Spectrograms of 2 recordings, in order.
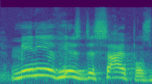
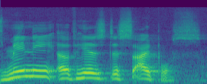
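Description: First: Said in the usual way. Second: Many of his disciples said slower and softer. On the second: Shown as a demonstration. Preacher repeating many of his disciples slowly and softly for the congregation. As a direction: draw out many of his disciples, slow and soft. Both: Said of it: "say many".

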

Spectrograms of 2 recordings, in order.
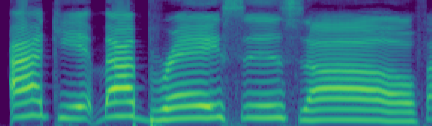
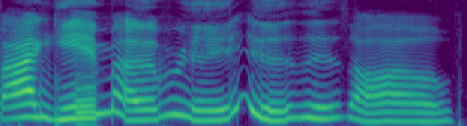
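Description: First: Very slow, high and loud, every word stretched; thrilled announcement. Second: Drawn-out delight. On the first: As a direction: savor each word like big news. Announcing braces coming off. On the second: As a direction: stretch it out dreamily at normal volume. Repeating the braces news. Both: Real, not acted.

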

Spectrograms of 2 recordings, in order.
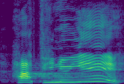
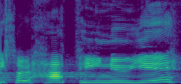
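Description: First: Higher, louder, laughing greeting; friendly. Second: Slow, flat greeting; unfriendly. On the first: Shown as a demonstration. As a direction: greet them warmly with a laugh. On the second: Real, not acted. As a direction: say it without any warmth. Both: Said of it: "It's not very friendly, is it?".

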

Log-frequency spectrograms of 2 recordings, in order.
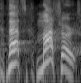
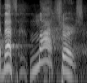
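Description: First: Said in the usual way. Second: "my" punched hard and stretched out; stress on "my". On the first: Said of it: "say it with me one time". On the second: Shown as a demonstration. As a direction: lean long and hard on the word "my". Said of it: "could you put some emphasis on the "my".

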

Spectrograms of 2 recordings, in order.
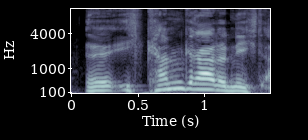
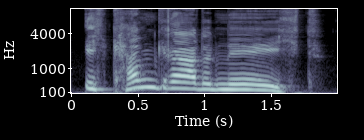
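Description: First: Higher, hedging reply; hesitant excuse. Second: High, slow, pleading shout; drawn-out high wail of excuse; desperate call. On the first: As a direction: stall with an awkward excuse. Lilly stalls the neighbour at door. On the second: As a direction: call it out in despair, dragging the words. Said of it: "ruft Lilly verzweifelt". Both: A narrator's reading.

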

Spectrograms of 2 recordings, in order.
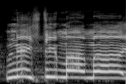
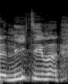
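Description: First: Put-on much higher, louder and slow, whiny baby cry; Dinos baby wail. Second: Put-on higher, lighter replay of the whiny baby line; lightly voiced Dinos baby catchphrase; Dinos baby quote. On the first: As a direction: wail it like the cartoon dino baby. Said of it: "er fängt an zu heulen und zu schreien und sagt". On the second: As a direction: quickly quote the cartoon baby again. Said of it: "die Dinos".

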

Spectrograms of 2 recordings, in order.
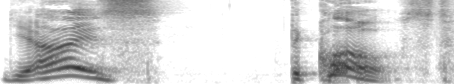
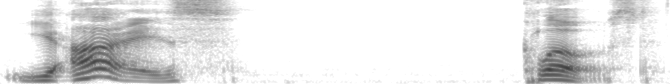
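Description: First: High, halting celebrity impression; Christopher Walken. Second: Halting delivery with long pauses; Christopher Walken. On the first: Repeating the line for a friend, exaggerated Walken impression. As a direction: push the pitch up, pausing mid-phrase. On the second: Acted. Teasing a friend about bedtime, a hint of Walken impression. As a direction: break the phrase oddly, lightly imitated. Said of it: "Why are you talking like Joaquin Phoenix?".

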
